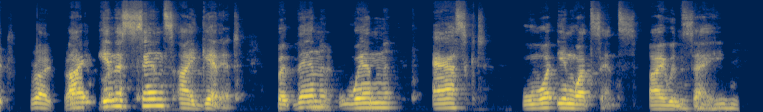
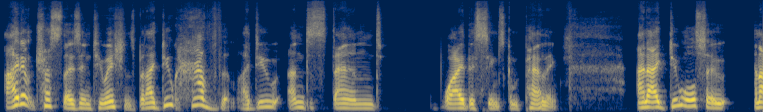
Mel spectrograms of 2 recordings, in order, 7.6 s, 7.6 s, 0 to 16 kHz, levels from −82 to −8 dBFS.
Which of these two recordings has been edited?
first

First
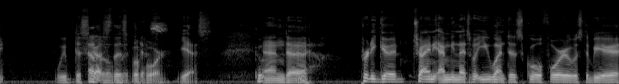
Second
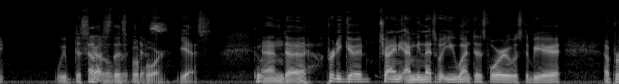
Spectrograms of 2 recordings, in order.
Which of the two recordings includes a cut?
second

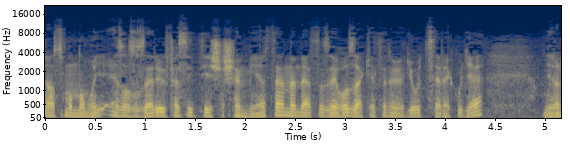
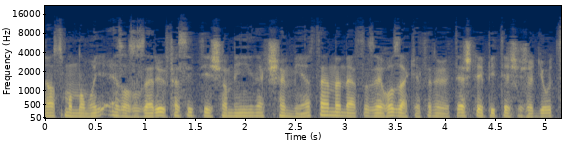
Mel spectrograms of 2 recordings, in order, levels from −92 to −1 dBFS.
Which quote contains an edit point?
first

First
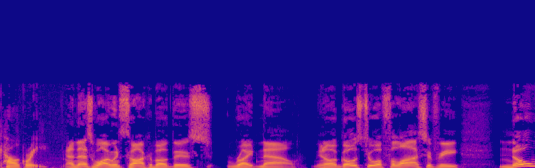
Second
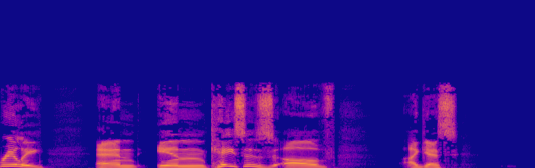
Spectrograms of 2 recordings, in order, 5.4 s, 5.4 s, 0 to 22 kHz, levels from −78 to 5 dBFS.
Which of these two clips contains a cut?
first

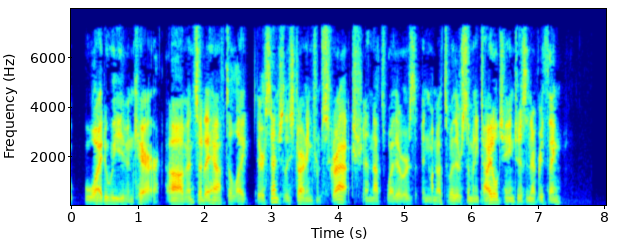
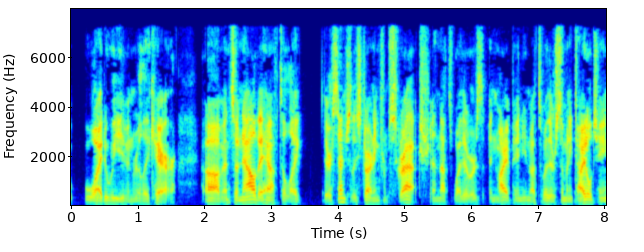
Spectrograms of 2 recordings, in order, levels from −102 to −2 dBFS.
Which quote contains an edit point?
first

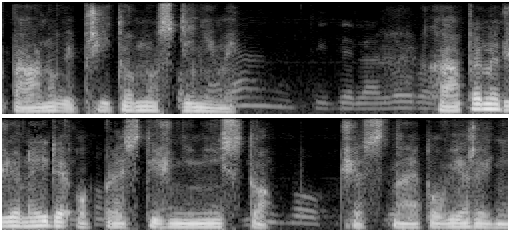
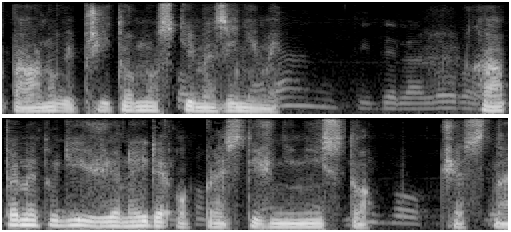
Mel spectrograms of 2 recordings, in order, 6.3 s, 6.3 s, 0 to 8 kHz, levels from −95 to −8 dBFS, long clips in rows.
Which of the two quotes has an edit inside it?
first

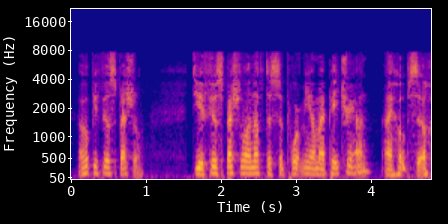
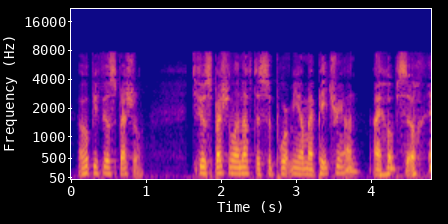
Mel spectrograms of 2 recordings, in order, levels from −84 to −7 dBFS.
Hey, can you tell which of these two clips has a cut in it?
second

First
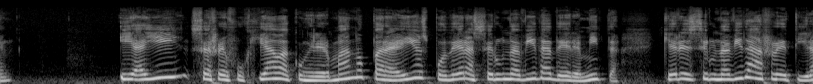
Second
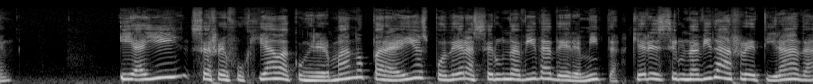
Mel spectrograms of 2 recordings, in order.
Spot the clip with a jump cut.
second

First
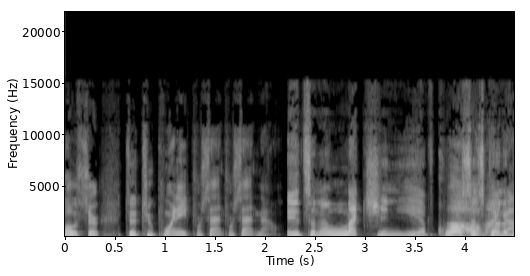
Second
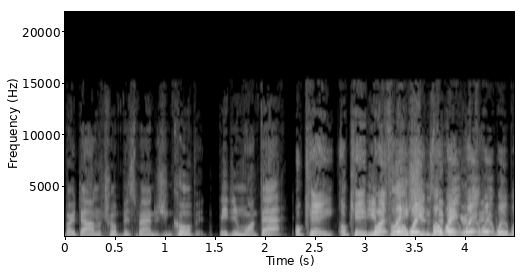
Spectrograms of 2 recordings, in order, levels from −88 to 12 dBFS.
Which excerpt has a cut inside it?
first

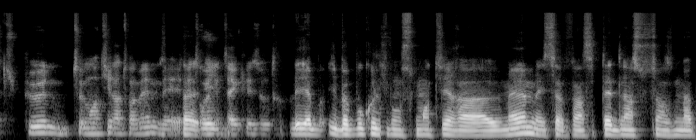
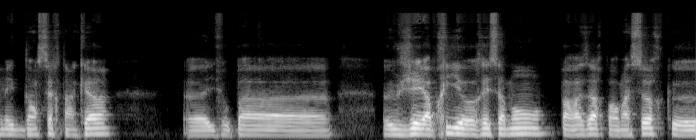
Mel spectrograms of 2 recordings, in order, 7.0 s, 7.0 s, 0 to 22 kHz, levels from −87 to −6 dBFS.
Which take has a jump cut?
first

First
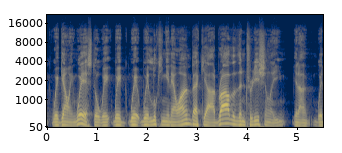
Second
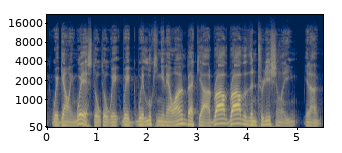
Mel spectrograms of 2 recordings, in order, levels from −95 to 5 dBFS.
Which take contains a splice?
second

